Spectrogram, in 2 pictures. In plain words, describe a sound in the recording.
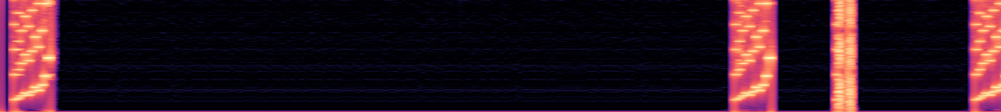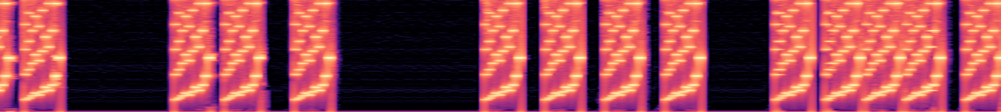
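Short rising electronic chirps sound again and again, like a game character hopping.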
